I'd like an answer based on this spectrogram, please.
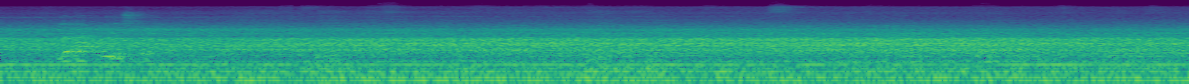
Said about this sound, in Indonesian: Dear passengers, welcome. This train is bound for Lipat Bulustria.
